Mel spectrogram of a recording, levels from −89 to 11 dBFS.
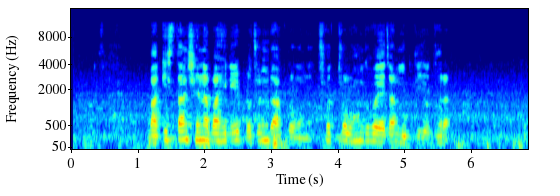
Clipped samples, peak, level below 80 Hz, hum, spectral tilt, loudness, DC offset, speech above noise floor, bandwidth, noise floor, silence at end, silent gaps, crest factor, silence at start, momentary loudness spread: under 0.1%; -8 dBFS; -50 dBFS; none; -6.5 dB/octave; -27 LUFS; under 0.1%; 23 dB; 11.5 kHz; -49 dBFS; 0 s; none; 20 dB; 0.05 s; 24 LU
